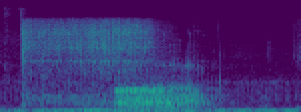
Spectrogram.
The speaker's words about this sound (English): Well, apparently they racked some electronic equipment because now we get like sparks flying everywhere.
